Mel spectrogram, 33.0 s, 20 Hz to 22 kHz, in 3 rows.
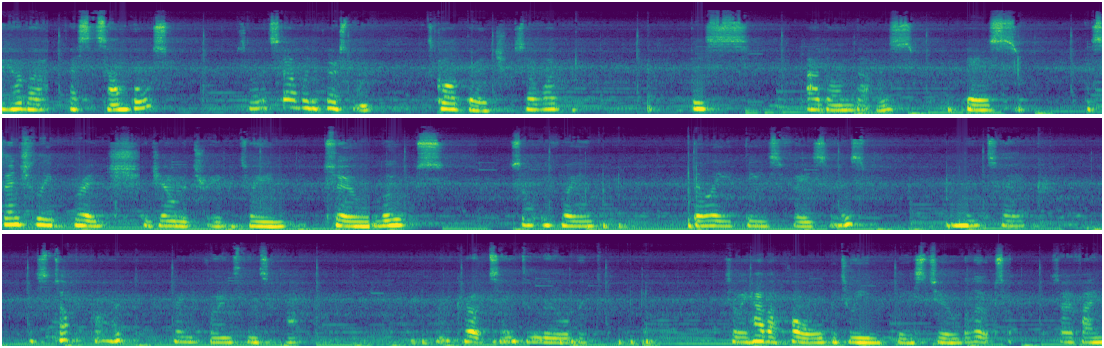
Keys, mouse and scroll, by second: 0.0-0.4 scroll down 1, 0.4-1.3 scroll up 5, 1.3 click, 4.5-4.9 scroll down 1, 4.9 shift+middle click, 5.1-6.8 scroll up 2, 6.8-7.2 scroll up 1, 7.2 click, 9.4-11.7 shift+middle drag, 15.7 KP_1, 16.1 alt+z, 17.2 Delete, 19.0-20.1 middle drag, 20.1 KP_1, 20.5 click, 22.8 g, 24.1 scroll down 1, 24.3-25.6 middle drag, 25.6 r, 28.1 alt+z, 31.6-32.1 scroll up 2.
